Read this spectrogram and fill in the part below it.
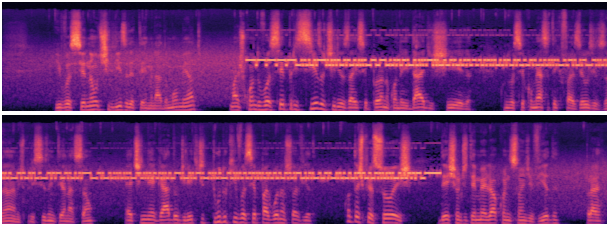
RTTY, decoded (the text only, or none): DAAROM WERKEN WIJ AAN RECHTSSTAAT, TERRORISMEBESTRIJDING EN HANDEL.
